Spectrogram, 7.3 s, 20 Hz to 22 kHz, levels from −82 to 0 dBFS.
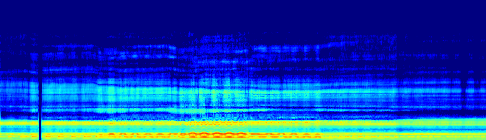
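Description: Two separately encoded pieces of the music were joined without trimming the encoder's leading delay and final-frame padding, leaving a gap at the join from 0.57 to 0.63 s. A 55 ms gap drops into continuous sound, its edges smeared, before playback resumes where it stopped.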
